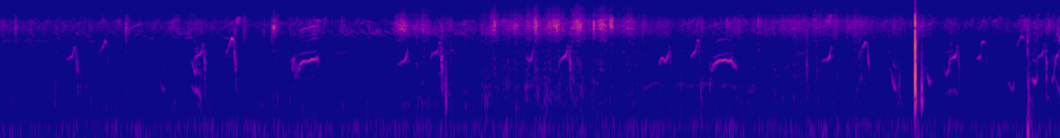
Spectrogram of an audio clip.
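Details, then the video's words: Grey francolin chicks playing on warm ground, giving short, thin chirps and slurred peeps, scattered irregularly and a few overlapping, over a steady high hiss and low background rumble, with one sharp click near the end. "dakhni teetar k bachay garm zameen khail rahay,white partridge baby voice"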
